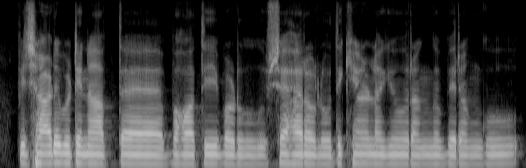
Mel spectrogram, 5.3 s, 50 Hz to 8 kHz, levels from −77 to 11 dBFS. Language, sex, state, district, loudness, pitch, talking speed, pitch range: Kumaoni, male, Uttarakhand, Tehri Garhwal, -16 LUFS, 110 Hz, 135 wpm, 110-115 Hz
